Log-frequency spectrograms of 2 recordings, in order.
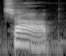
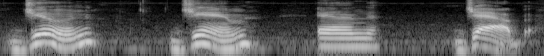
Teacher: We have in ch that is a voiceless consonant, while j is a voiced one. In the manner of articulation, both are affricate, which means that they use a combination of plosive and fricative to be created.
